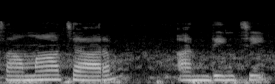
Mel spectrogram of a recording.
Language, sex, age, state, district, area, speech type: Telugu, female, 30-45, Telangana, Mulugu, rural, spontaneous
